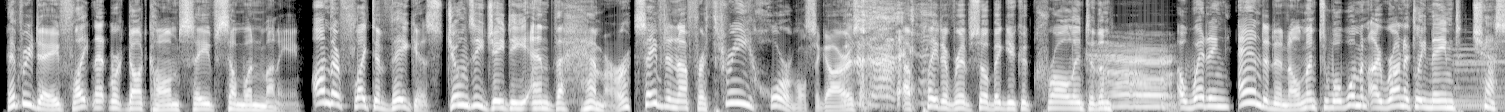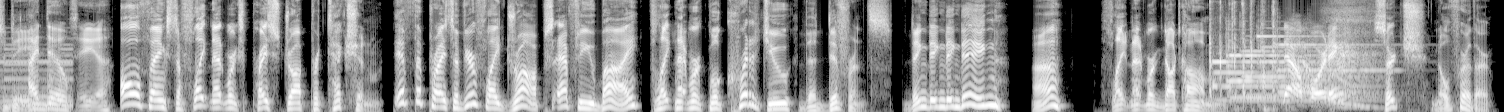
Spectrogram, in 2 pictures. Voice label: radio; price drop protection; flight network; vegas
